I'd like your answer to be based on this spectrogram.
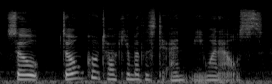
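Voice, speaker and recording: A woman's voice: fairly high pitch, moderate pace, gravelly, slight background noise. A woman voicing a boastful, bullying middle-aged car-dealer father in a storybook reading. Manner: brash, preaching his tricks with pride. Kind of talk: storybook read aloud.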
